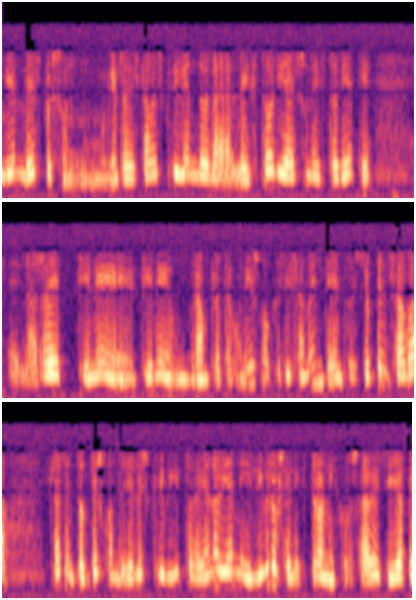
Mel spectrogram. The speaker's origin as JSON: {"language": "Spanish", "town": "Madrid", "region": "Community of Madrid", "country": "Spain", "said": "Yo soy de Madrid, la conozco muy bien desde pequeñita"}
